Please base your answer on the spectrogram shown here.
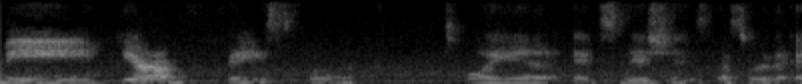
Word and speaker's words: Exnicious: Yes, so Toya X Nishes, that's EXNICIOUS. It's actually pronounced just like it's spelled.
